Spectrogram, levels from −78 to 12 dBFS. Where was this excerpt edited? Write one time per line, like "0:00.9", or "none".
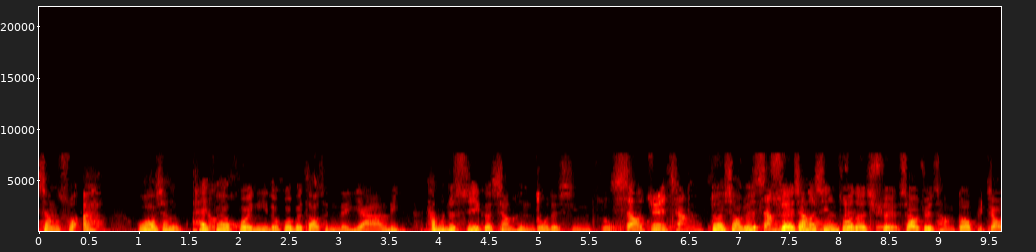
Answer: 0:03.7

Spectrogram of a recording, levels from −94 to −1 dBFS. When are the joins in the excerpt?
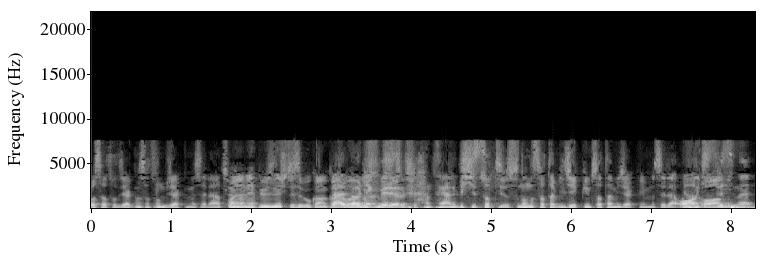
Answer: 0:02.4

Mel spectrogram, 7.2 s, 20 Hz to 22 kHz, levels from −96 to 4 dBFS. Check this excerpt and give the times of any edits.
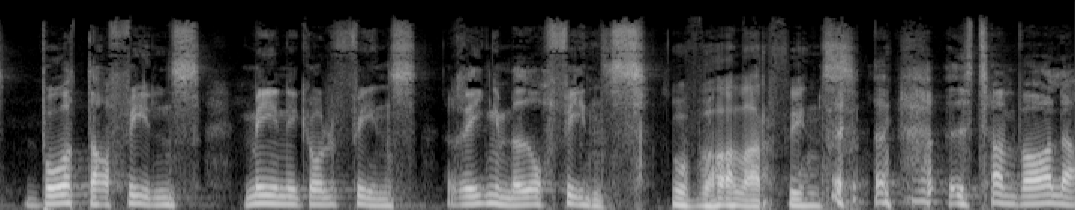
0:05.8

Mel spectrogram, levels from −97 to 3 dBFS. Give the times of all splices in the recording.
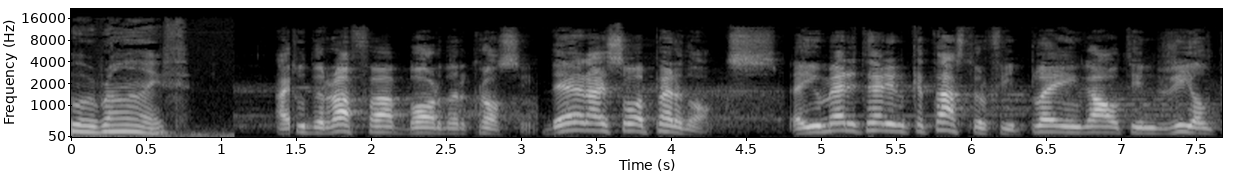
0:01.4
0:03.1
0:04.7

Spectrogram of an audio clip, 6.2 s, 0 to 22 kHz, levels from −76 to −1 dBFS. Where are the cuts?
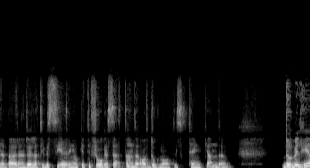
none

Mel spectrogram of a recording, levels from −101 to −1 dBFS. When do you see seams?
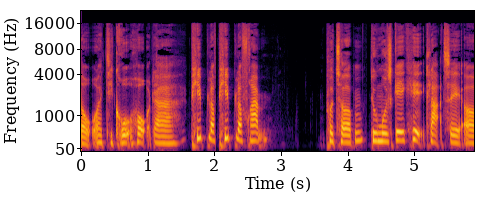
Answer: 0:02.0
0:04.3

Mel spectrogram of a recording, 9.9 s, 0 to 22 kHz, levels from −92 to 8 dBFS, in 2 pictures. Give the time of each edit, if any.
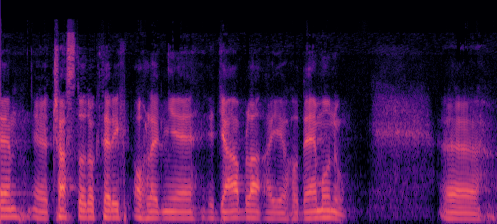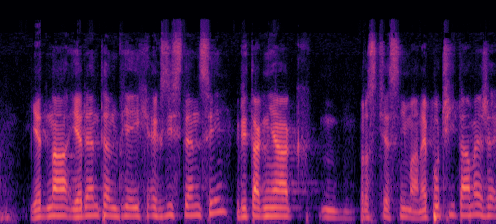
0:01.3
0:06.2
0:07.3

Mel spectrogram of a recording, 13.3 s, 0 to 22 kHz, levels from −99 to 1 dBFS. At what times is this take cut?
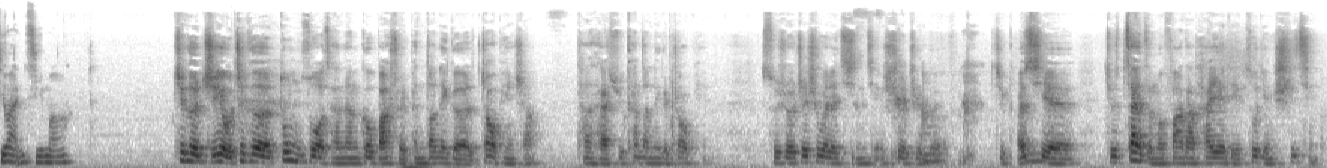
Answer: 0:10.1

